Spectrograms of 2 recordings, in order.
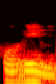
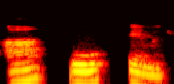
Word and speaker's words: Om: que es el om el om no se pronuncia om se pronuncia a u m que es el la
